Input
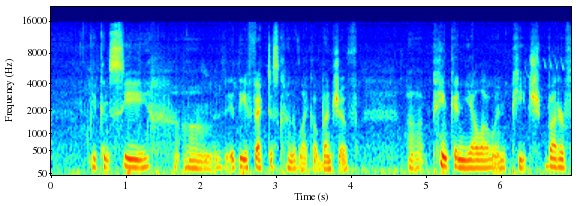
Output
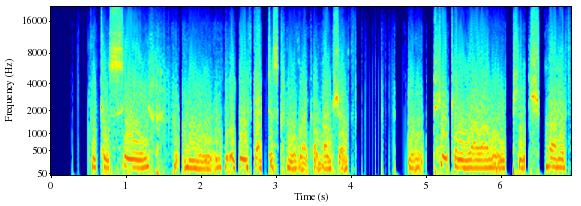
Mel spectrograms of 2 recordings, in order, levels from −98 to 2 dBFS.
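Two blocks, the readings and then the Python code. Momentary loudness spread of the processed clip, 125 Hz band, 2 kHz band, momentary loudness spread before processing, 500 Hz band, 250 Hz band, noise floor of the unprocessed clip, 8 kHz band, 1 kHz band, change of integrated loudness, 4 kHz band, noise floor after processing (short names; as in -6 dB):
6 LU, +1.0 dB, +3.0 dB, 12 LU, -1.0 dB, -1.5 dB, -48 dBFS, +5.5 dB, +9.0 dB, 0.0 dB, +4.0 dB, under -85 dBFS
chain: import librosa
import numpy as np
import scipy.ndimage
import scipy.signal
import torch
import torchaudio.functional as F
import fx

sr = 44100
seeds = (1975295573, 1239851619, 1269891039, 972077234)

y = fx.spec_quant(x, sr, step_db=15)
y = fx.fuzz(y, sr, gain_db=34.0, gate_db=-37.0)
y = F.gain(torch.from_numpy(y), -6.0).numpy()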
